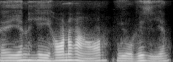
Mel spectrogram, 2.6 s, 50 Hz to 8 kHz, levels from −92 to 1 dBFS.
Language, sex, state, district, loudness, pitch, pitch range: Chakma, male, Tripura, Dhalai, -19 LUFS, 130 Hz, 115-135 Hz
